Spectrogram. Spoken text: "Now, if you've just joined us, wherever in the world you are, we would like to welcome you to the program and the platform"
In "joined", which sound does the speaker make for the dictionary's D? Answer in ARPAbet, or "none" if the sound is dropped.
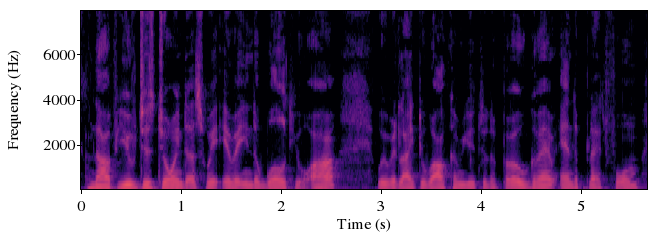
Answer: D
